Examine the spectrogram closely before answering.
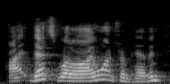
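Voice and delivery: normal talking voice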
